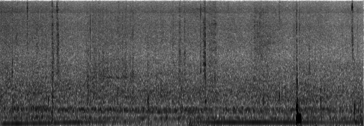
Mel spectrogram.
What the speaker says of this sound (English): That high-pitched noise is what they usually do right before they sting you.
